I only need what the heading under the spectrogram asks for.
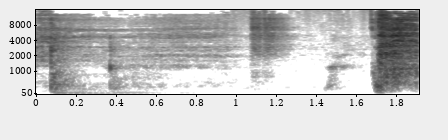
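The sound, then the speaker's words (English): A few harsh coughs from someone with a bronchitis-like chest complaint: short, breathy bursts separated by quiet gaps, ending with the loudest cough. “You will see me turn around and cough occasionally. Sorry, that's the Benidorm bronchitis.”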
